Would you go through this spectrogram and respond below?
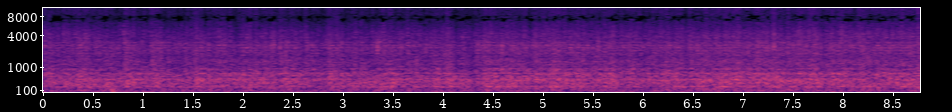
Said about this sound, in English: I wonder how loud this rain is.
